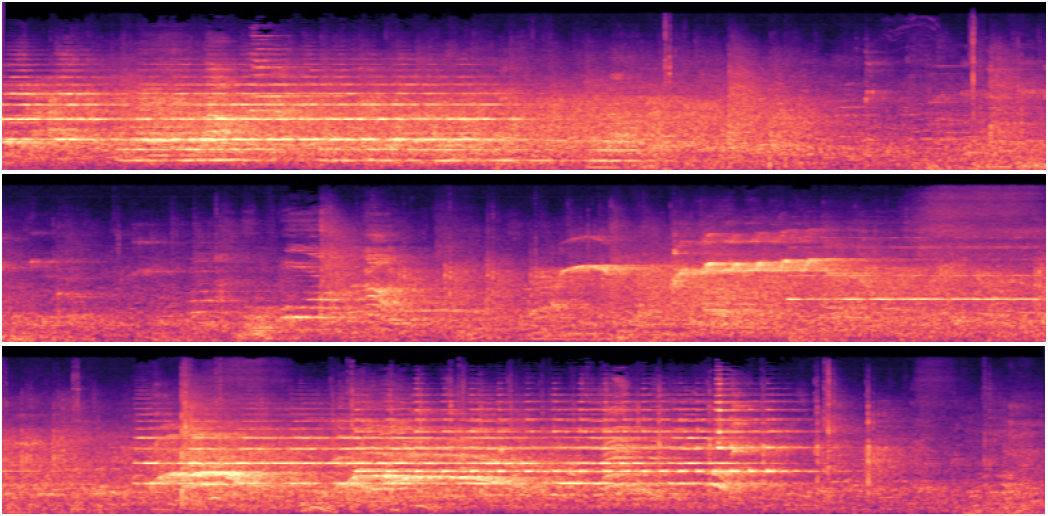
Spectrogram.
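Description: Sports hall ambience during a break in play: people talking, scattered thuds, and long steady pitched tones, like held music notes, for the first few seconds and again near the end.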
